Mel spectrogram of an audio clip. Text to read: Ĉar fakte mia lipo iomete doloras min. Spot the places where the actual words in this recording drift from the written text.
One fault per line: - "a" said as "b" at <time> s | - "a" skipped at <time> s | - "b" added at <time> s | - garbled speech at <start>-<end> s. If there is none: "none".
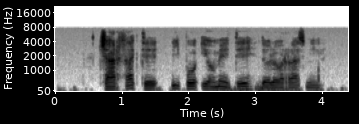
- "mia" skipped at 1.4 s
